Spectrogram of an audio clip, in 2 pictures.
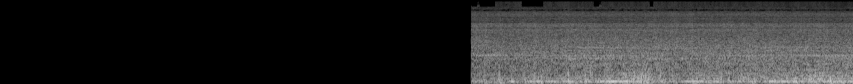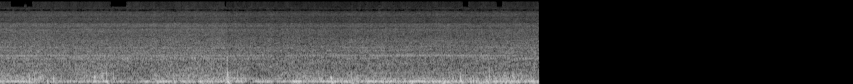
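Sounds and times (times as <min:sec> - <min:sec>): loud rushing noise: 0:04.7 - 0:14.0
steady engine hum: 0:04.7 - 0:14.0.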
